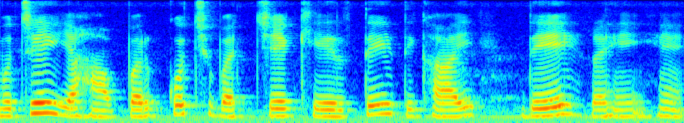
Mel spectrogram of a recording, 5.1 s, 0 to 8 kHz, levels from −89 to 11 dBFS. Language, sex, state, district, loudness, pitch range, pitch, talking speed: Hindi, female, Madhya Pradesh, Katni, -18 LUFS, 165-205 Hz, 175 Hz, 115 wpm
